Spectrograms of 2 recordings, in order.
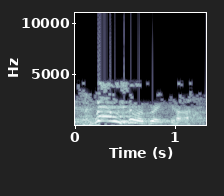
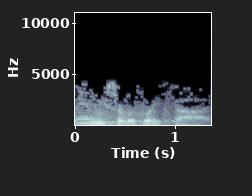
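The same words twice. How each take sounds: First: It is said excitedly, with a raised voice. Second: It is said flatly, without excitement.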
